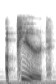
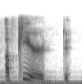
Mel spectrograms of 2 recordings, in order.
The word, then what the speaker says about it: appeared: that r okay but we want to pronounce the d at the end as well so it's appeared appeared there you good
